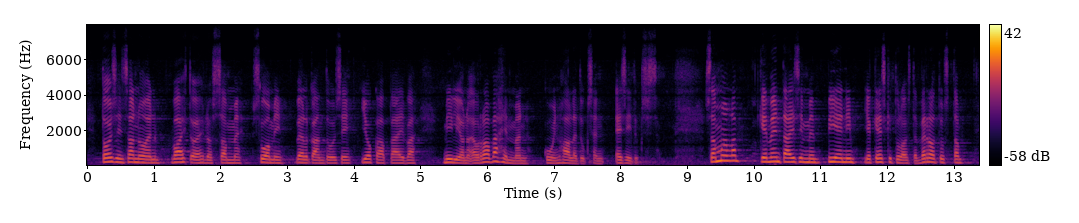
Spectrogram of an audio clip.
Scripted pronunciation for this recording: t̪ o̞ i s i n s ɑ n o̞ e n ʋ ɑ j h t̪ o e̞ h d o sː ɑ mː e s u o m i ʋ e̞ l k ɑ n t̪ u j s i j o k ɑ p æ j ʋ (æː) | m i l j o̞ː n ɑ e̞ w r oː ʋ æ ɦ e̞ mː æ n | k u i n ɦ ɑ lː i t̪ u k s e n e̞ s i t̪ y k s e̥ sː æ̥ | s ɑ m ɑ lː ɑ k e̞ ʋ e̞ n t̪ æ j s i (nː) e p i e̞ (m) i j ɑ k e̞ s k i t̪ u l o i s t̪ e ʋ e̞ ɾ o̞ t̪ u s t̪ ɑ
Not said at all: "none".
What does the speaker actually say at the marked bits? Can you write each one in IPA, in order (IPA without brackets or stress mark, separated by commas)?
æ, mː, n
